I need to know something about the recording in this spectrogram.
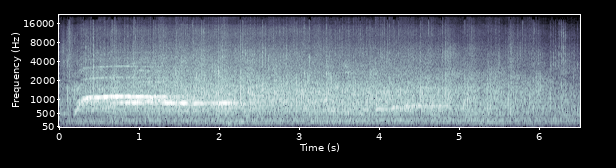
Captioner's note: audience applauds; audience cheers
